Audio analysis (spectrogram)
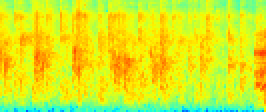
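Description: Worship congregation clapping hands together in a steady, dense patter, loud and close, with a voice faintly mixed in beneath the applause.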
